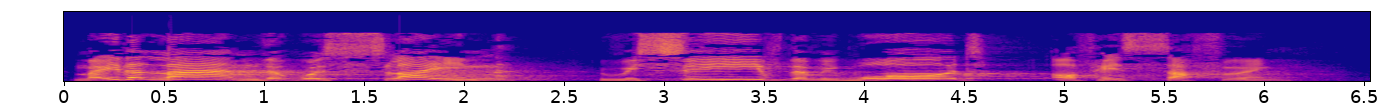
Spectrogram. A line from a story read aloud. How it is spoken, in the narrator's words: they shouted across the spreading gap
